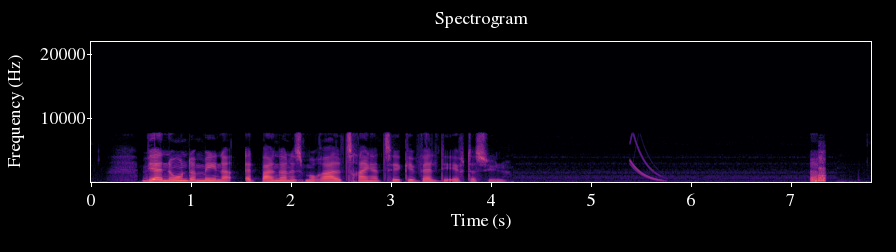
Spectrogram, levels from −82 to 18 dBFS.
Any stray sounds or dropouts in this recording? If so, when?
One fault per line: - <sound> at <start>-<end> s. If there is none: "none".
- chirp at 5.4-5.8 s
- laugh at 7.2-7.4 s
